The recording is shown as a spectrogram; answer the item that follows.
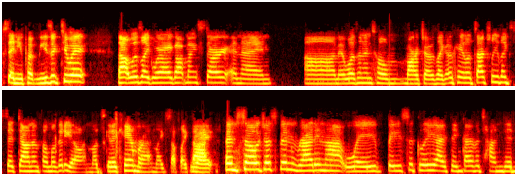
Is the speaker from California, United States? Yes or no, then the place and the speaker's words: no; Phoenix, Arizona, United States; moved away as an adult; now in Austin, United States; I'm 24 and I'm from Phoenix, Arizona.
